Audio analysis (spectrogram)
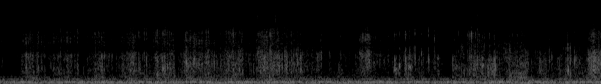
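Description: Long acrylic nails scratch and tap the textured fingers of an empty grey silicone scrubbing glove held up in the air. The result is a dense, continuous run of soft crunchy, crinkly scratching over a steady low hum.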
